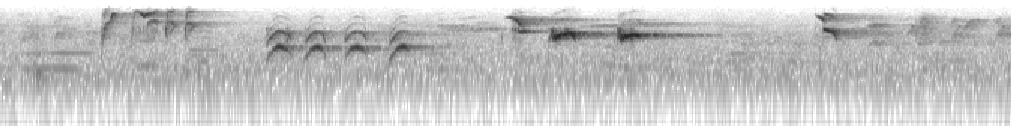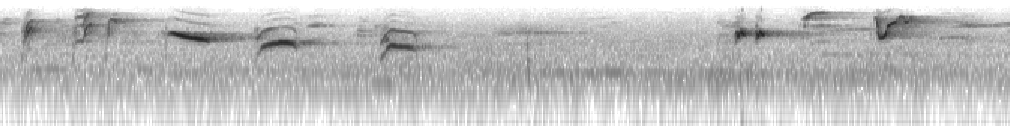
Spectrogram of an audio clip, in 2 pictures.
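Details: Greater green leafbird from Aceh, a caged competition bird, singing a varied run of whistled and chattering phrases: slurred rising and falling notes, clipped trills and sharp chips between short pauses, bright and high.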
